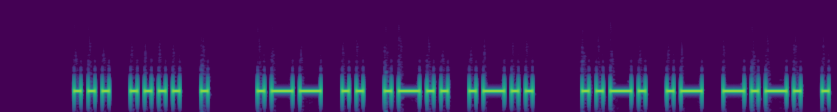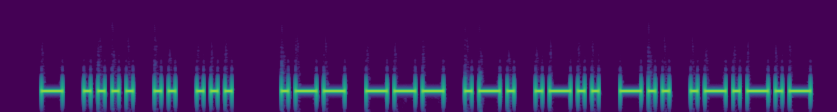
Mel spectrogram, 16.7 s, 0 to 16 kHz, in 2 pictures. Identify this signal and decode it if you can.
Morse code, heard as a keyed tone, about 17 wpm, 700 Hz. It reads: SHE WILL FACE THIS WORLD.
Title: Sentences from Top 1000 Words - Review Part 2 - 17wpm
